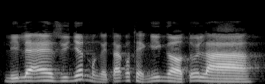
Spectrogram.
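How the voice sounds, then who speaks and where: A man plays a self-assured doctor who speaks curtly and flatly. His voice is slightly high. The recording is dull and lo-fi. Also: a little fast. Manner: curt, unemotional.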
